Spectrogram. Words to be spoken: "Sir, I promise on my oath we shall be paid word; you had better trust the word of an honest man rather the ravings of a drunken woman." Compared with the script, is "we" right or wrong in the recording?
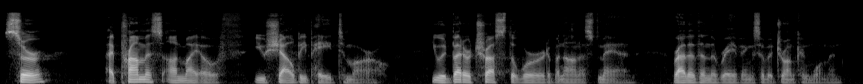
wrong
